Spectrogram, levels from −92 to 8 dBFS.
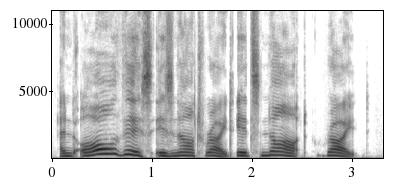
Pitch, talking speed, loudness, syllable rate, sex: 235 Hz, 165 wpm, -16 LUFS, 3.1 syllables/s, female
